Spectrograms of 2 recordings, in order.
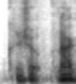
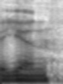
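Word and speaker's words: yen: No, because Japanese starts with I know Japanese is yin, which is interesting because you don't say yin. Yin. It's N. When you actually pronounce it, it's N.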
